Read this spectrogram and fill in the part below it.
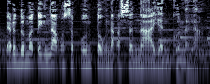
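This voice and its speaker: An actor playing a lovelorn young letter writer who narrates a radio drama in an expressive, confiding way, with a Filipino accent. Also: male voice, mid-range voice, quick pace, over loud music, close to an everyday voice. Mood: wistful, frustrated.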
